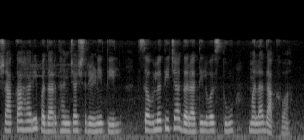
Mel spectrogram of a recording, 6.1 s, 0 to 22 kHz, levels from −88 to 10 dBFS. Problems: background sounds at intervals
